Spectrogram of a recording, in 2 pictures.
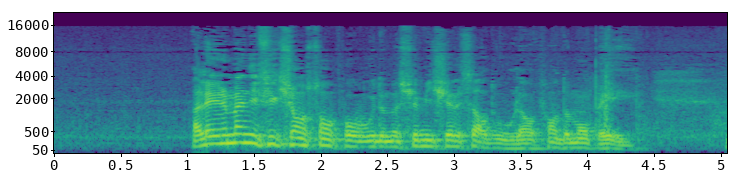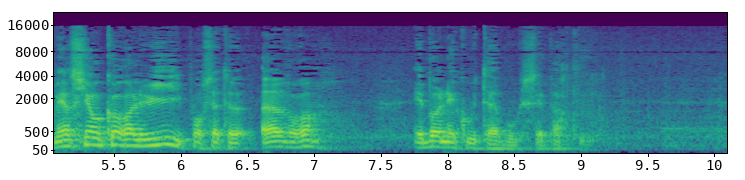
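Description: A middle-aged man speaks close by with animation.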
